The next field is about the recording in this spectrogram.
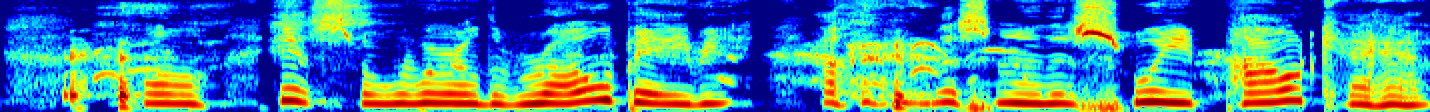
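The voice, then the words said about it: Thurbert character voice. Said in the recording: “in a Thurbert voice ... some Thurbert”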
